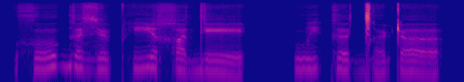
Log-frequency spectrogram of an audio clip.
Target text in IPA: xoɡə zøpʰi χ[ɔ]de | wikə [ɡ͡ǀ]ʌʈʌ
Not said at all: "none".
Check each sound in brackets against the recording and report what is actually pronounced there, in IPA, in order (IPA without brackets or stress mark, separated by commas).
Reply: ʌ, ɡ͡ǀ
